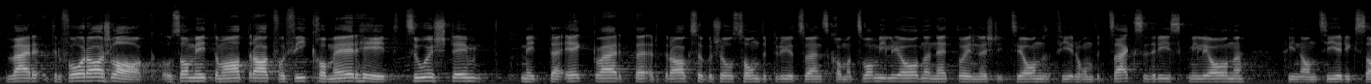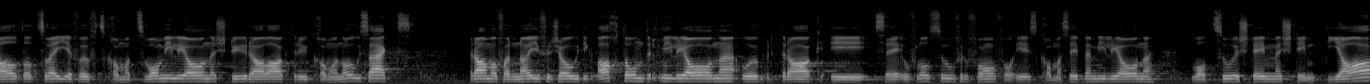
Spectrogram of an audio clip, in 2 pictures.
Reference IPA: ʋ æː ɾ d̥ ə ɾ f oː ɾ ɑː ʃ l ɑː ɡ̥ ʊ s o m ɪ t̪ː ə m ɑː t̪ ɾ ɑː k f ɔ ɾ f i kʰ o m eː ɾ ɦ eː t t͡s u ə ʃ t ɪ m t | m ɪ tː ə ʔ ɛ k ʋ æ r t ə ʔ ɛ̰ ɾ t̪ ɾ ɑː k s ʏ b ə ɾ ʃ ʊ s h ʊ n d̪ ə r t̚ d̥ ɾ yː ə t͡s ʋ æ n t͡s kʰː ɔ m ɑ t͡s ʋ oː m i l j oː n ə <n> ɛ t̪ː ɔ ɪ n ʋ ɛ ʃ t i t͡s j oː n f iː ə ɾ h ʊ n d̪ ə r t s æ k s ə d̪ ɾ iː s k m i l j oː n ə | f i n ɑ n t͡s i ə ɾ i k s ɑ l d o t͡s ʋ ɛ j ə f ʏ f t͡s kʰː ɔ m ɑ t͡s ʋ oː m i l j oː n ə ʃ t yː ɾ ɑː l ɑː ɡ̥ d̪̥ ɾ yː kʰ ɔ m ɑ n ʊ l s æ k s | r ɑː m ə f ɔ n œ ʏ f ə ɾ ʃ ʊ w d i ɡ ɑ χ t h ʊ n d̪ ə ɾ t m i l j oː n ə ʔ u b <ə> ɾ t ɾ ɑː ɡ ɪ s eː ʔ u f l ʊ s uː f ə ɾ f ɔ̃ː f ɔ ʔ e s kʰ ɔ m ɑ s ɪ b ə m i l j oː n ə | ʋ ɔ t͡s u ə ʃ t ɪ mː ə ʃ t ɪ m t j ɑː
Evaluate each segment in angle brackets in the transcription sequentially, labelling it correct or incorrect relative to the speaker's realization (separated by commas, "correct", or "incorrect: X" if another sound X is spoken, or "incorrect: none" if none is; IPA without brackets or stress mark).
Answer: correct, correct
